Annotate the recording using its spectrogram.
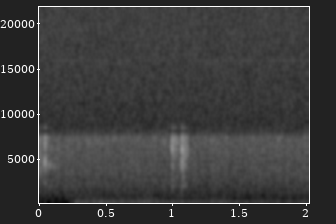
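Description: Near silence with a low room hum, and one faint computer-mouse click about a second in.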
